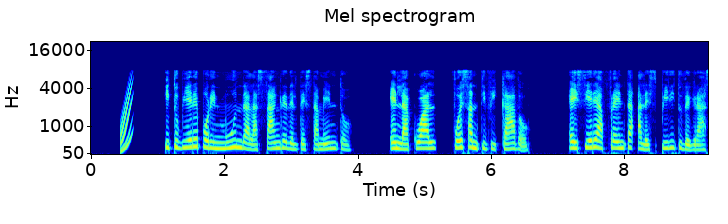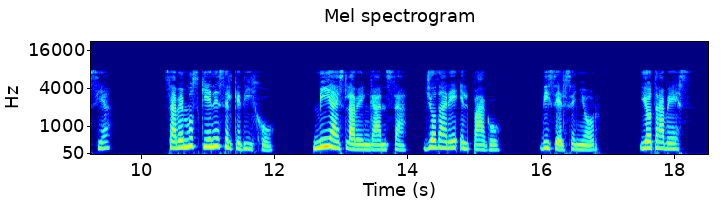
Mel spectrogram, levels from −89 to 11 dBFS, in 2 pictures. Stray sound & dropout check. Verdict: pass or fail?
fail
